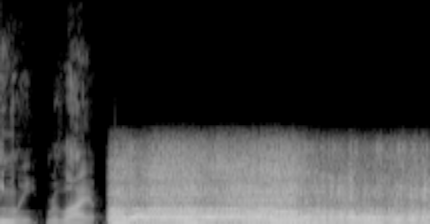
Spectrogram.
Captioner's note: engine revving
